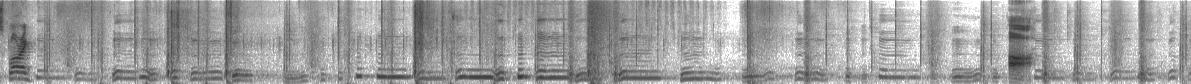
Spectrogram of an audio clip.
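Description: Short soft thuds and whooshes come as a small character jumps and lands.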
